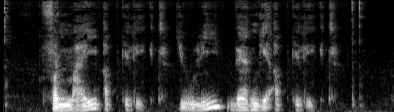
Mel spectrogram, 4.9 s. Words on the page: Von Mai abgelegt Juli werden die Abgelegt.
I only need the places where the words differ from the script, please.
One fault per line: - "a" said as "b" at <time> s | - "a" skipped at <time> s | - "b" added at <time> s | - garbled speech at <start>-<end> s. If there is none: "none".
none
